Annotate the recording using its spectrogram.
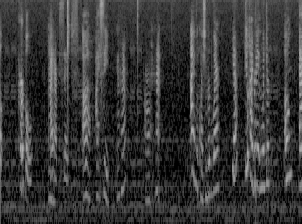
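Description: A woman's voice babbling in high, squeaky, unintelligible syllables, short chirps that swoop up and down in pitch.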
